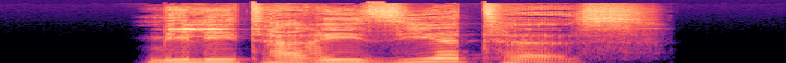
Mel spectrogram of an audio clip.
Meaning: strong/mixed nominative/accusative neuter singular of militarisiert
- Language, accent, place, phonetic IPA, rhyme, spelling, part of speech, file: German, Germany, Berlin, [militaʁiˈziːɐ̯təs], -iːɐ̯təs, militarisiertes, adjective, De-militarisiertes.ogg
